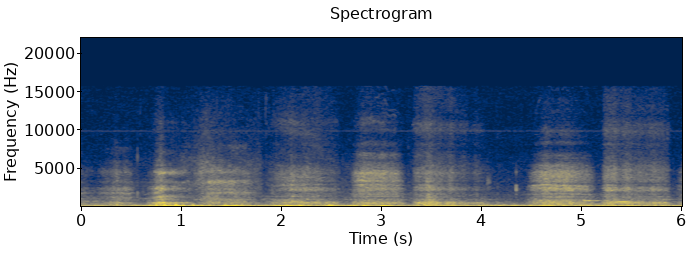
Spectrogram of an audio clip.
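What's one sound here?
A woman speaks quietly and tearfully close by.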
